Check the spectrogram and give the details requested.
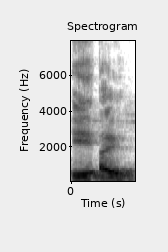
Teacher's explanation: ए, ऐ इनका उच्चारण आपका कंठ और तालु दोनों से होगा। और जीभ से भी जीभ का भी यूज होगा।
